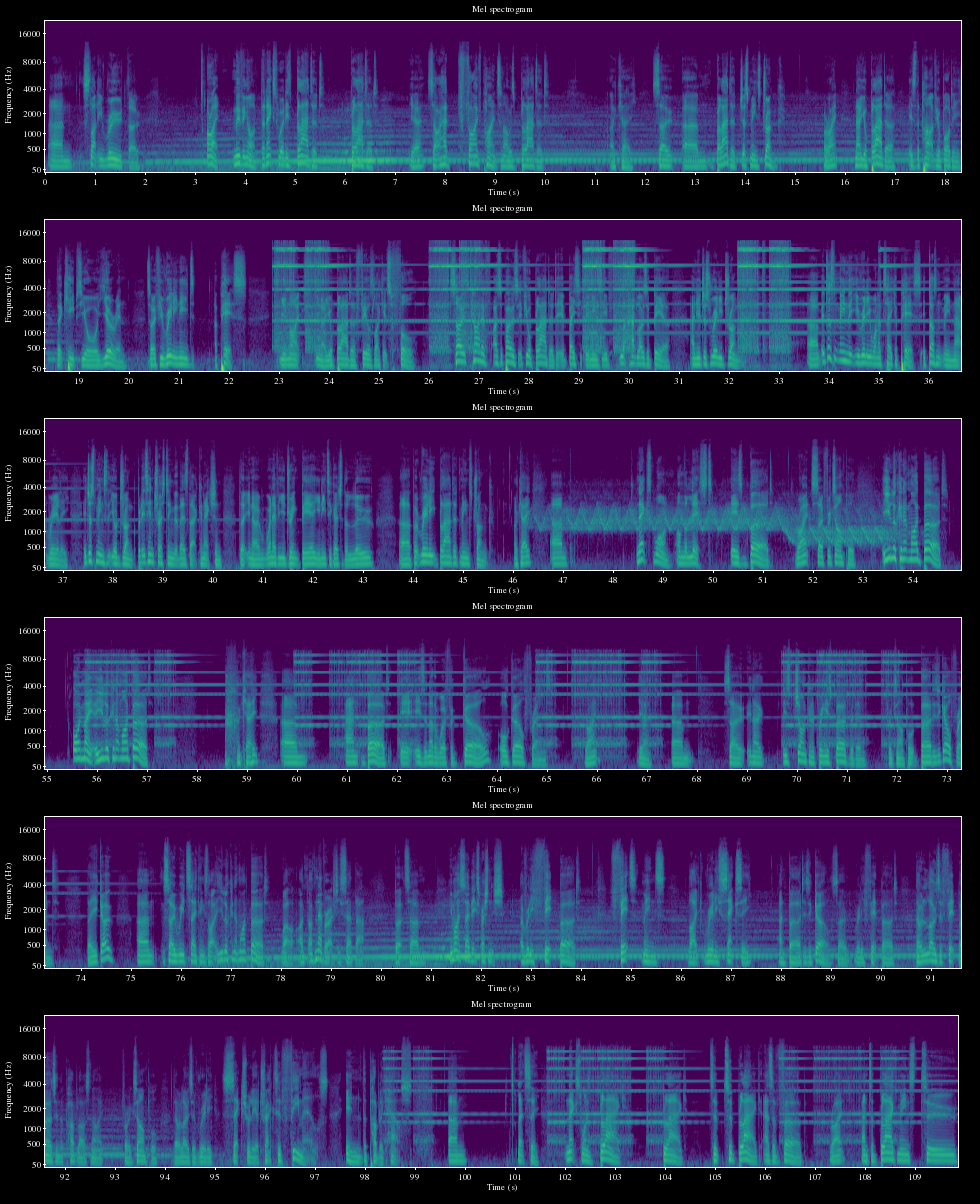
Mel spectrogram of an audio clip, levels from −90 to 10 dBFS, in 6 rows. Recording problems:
alarms or sirens; very loud; throughout; 1 dB above the speech

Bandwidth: 13.5 kHz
